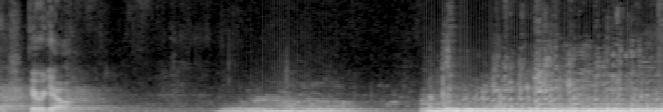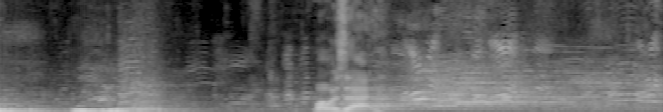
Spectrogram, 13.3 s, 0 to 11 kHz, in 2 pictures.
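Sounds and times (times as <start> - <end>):
speech: 0.0 - 0.9, 9.8 - 10.7
camel spitting and grumbling: 2.2 - 8.4.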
